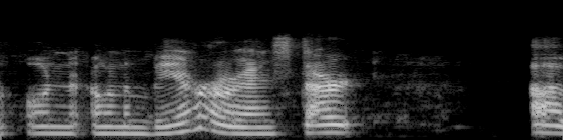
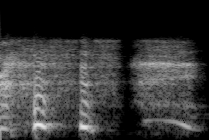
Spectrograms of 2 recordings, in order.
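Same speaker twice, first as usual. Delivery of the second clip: laugh. Real, not acted. Laughs mid-sentence.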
